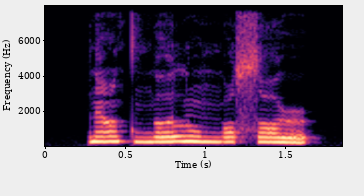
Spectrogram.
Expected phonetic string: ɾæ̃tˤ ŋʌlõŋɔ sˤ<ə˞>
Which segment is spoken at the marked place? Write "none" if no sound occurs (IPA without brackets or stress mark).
ə˞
